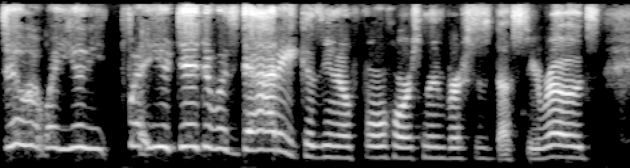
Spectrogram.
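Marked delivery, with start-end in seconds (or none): 0.0-2.2 play-acted very high, shrill yelling. Retelling one wrestler yelling at another during a match: imitating someone yelling. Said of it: "he starts yelling at Arn".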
